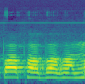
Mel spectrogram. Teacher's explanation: दोनों ओठों के स्पर्श से बोले जाने वाले वर्ण ओष्ठ कहलाते हैं। इसके अंतर्गत उ बड़ा ऊ तथा प वर्ग प फ ब भ म आते हैं।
